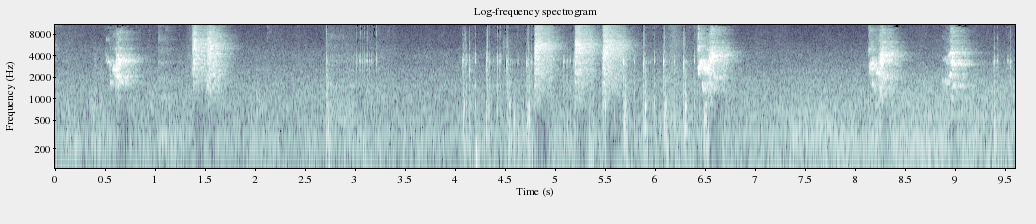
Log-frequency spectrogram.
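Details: Pet budgerigars, two of them four years old as of June 10. Scattered bursts of scratchy, high chirps with pauses between them, alongside clicking and tapping noises.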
